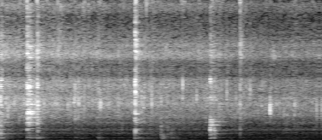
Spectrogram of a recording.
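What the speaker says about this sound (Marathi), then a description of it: "त्याच्यामध्ये आपण ॲड करू कांदा. मस्त कांद्याला भाजून घ्यायचं आहे." Onion frying in a pan with curry leaves, mustard seeds and garlic: a soft sizzle broken by several sharp spatula scrapes and clicks as it is stirred.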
